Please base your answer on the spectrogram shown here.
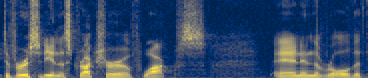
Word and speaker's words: waqf: words into your mouth, but when you describe Waqfs, am I pronouncing that right?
